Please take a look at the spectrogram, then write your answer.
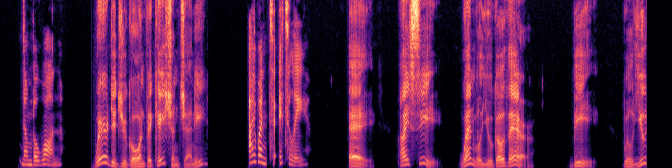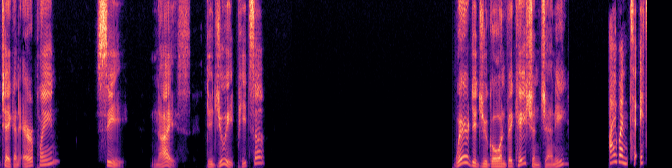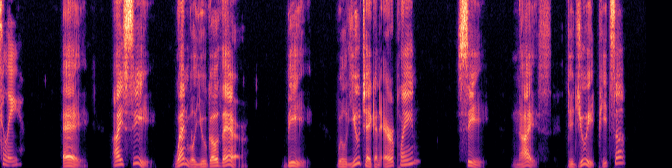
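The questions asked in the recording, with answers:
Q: I went to Italy.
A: C: Nice. Did you eat pizza?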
